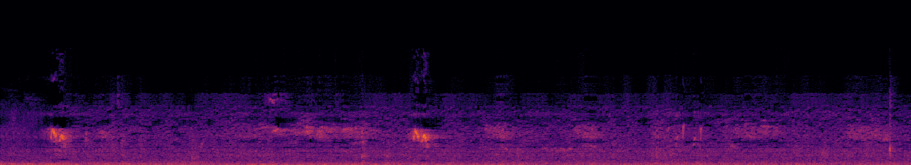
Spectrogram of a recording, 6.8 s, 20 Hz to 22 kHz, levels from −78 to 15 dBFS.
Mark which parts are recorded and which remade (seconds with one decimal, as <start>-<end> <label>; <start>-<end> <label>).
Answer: 0.0-4.1 remade; 4.1-6.8 recorded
